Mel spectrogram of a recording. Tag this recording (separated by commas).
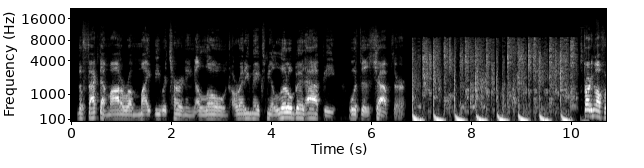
Trance music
